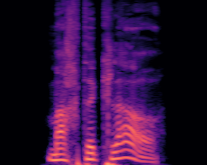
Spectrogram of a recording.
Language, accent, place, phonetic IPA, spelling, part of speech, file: German, Germany, Berlin, [ˌmaxtə ˈklaːɐ̯], machte klar, verb, De-machte klar.ogg
- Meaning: inflection of klarmachen: 1. first/third-person singular preterite 2. first/third-person singular subjunctive II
